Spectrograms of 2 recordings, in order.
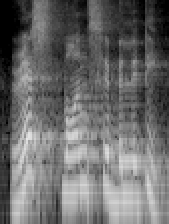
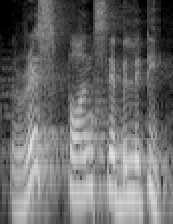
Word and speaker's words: रिस्पांसिबिलिटी: stress syllable भी आपको रिस्पांसिबिलिटी तो यहां पर जो स्ट्रेस सिलेबल है वो बिलिटी पे आ जाएगा बी पे रिस्पांसिबिलिटी और एक वर्ड देखते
